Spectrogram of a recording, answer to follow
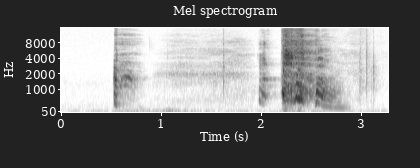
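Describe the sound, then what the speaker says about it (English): Two sharp, close bursts from a person, a short one followed after a pause by a louder harsh cough-like burst, in otherwise quiet surroundings. "Sorry for coughing."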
